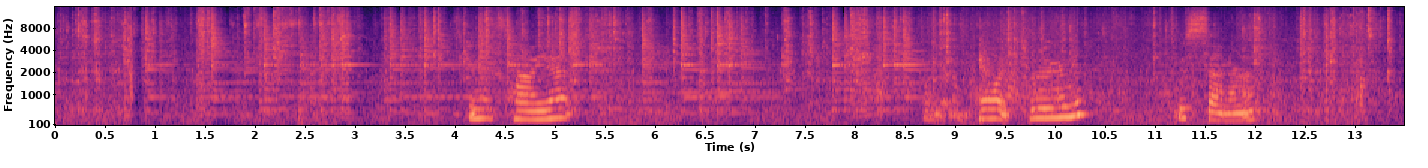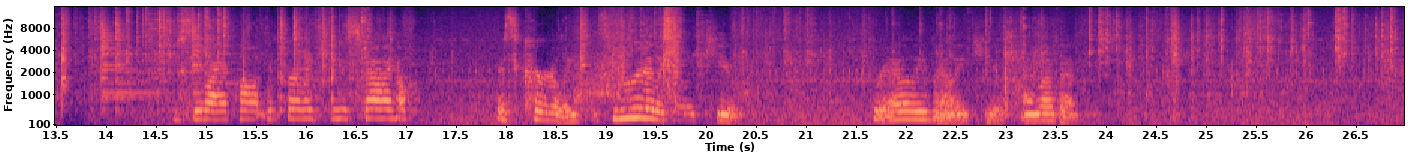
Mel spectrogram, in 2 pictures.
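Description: Stiff plastic mesh rustles and crinkles as hands handle it.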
